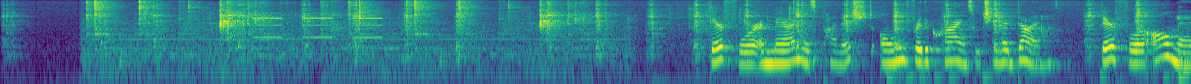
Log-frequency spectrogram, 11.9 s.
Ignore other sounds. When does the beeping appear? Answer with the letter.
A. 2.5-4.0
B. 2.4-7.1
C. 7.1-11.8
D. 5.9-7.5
A.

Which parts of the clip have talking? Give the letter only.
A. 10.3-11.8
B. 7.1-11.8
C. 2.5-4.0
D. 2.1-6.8
B.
